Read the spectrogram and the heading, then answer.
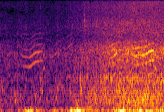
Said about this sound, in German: Maya und ihre Freundinnen sitzen mit mir am Meer. Hier am Strand gibt es Vögel.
